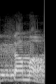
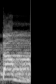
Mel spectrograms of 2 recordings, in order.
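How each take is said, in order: First: The word ends with a full ma vowel sound. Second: The word ends in a bare m consonant. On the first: "जब यदि हलंत नहीं है तब इसका उच्चारण करेंगे तम" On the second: "जब हलंत है तो हम इसका उच्चारण करेंगे तम"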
